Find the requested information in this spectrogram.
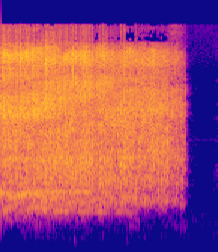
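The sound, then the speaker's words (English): A round of applause for the poet Etheridge Knight from many hands, a dense, steady crackle of clapping that holds at an even loudness for about two and a half seconds, then cuts off abruptly. No one speaks. “Give him a round of applause, shall we?”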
